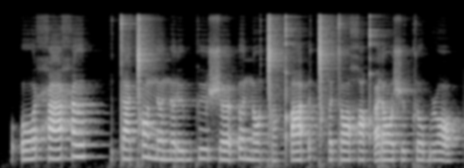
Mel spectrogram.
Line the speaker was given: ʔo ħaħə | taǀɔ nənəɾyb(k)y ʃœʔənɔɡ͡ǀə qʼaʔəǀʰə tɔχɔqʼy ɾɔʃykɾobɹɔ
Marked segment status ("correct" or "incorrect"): correct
